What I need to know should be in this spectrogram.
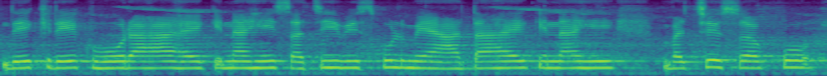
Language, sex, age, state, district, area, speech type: Hindi, female, 45-60, Bihar, Vaishali, urban, spontaneous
